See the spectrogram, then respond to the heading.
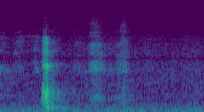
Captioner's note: laughs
